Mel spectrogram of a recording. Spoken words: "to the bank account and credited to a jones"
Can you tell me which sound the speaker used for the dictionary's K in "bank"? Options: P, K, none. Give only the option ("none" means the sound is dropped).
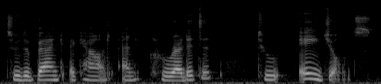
K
